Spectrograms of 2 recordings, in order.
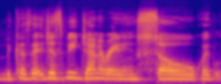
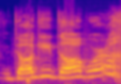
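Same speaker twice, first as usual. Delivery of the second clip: put-on loud, higher, laughing through a Brooklyn accent; 6 semitones higher, 13 dB louder, slower than usual. Laughing while repeating her Brooklyn phrase. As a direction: break up laughing mid-accent. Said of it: "I have a little Brooklyn accent".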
